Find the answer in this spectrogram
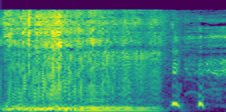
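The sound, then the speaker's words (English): A loud, buzzing fart-whistle blast rasps for about a second, low and flappy, then cuts off, followed by two short, soft puffs of the same noise. No talking. “Look at the fart whistle he's got.”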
